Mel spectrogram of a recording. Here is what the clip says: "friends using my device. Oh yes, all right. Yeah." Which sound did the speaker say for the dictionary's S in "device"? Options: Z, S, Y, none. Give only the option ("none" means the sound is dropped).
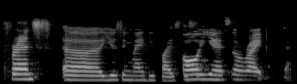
S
